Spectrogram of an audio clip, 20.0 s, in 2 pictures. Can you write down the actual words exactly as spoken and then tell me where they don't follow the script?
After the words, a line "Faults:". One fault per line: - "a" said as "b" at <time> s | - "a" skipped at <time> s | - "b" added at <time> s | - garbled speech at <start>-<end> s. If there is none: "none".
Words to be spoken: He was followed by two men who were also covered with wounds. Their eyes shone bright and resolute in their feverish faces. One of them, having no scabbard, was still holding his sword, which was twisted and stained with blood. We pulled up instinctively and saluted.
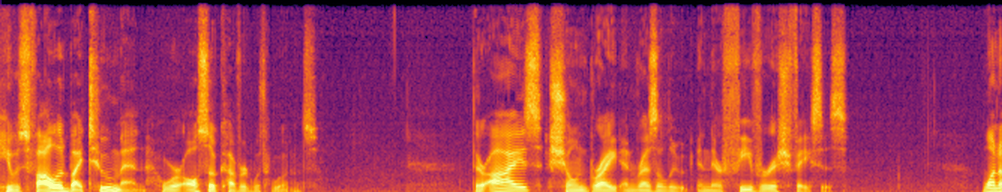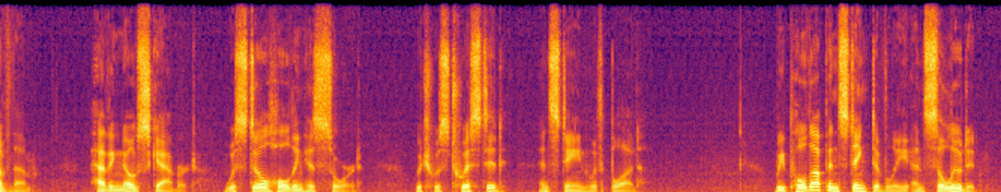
He was followed by two men who were also covered with wounds. Their eyes shone bright and resolute in their feverish faces. One of them, having no scabbard, was still holding his sword, which was twisted and stained with blood. We pulled up instinctively and saluted.
Faults:
none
